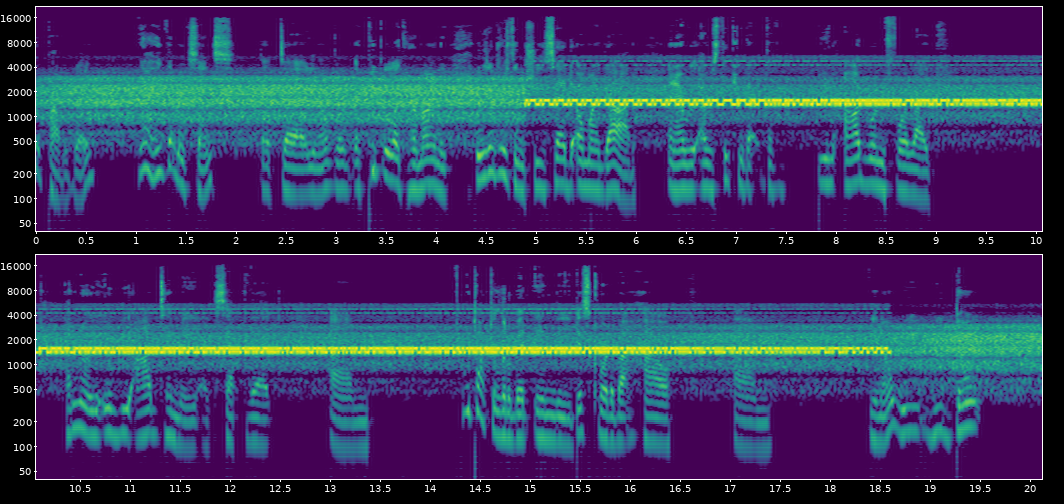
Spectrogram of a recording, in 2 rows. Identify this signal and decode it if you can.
NAVTEX (SITOR-B), 100 baud, 170 Hz shift, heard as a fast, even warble, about 1500 Hz centre, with radio static and speech in English. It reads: ZCZC GL81 FORECAST: WIND SW 4 TO 5. SEA SLIGHT. VIS POOR. NNNN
